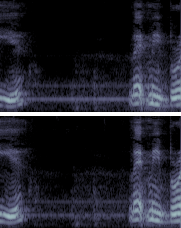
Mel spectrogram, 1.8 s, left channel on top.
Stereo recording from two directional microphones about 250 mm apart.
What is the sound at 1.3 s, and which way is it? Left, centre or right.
Sizzle, centre.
